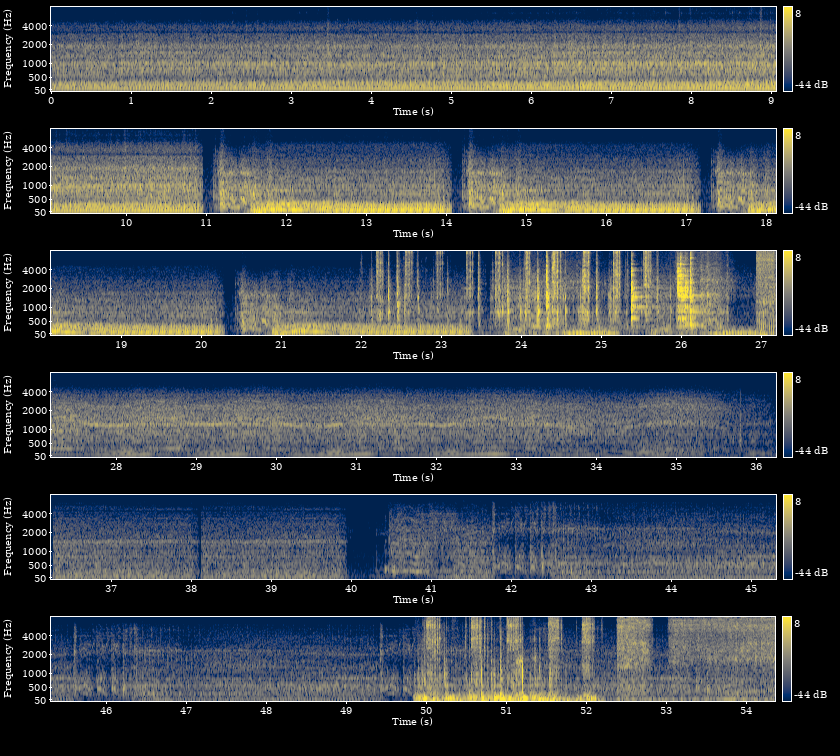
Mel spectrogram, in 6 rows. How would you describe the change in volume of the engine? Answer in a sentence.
The loudness of the engine goes down.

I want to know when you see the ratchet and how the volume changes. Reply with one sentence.
You can hear the ratchet from 21.9 to 27.2 s, getting louder; and from 49.9 to 54.3 s, getting quieter.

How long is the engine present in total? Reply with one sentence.
The engine can be heard for 54 seconds in total.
